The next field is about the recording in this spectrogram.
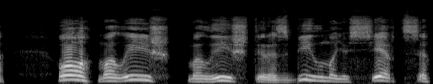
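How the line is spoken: Moaning. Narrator (Russian): простонала она

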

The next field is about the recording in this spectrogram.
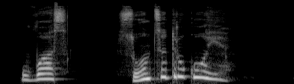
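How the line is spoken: Breathless exhale. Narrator (Russian): выдохнул ёжик

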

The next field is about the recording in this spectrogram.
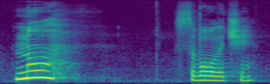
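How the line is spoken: Forced out words. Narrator (Russian): Не найдя ничего другого, выдавил из себя Сотников

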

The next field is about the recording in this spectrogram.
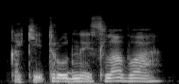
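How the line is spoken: Reverent whisper. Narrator (Russian): с великим уважением прошептала ворона

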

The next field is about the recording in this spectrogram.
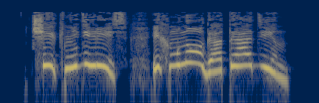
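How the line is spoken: Fearless shout. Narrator (Russian): бесстрашно крикнула Сонька

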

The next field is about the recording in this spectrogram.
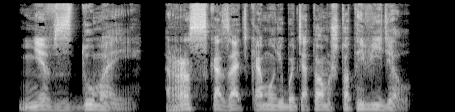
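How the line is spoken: Growled. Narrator (Russian): прорычал Снег

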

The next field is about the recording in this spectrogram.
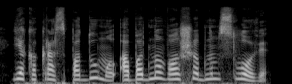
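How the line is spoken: Exclamation. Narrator (Russian): Он воскликнул

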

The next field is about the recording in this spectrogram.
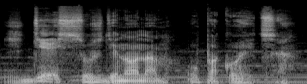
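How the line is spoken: Hollow, muffled voice. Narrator (Russian): глухо проговорил Денетор

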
